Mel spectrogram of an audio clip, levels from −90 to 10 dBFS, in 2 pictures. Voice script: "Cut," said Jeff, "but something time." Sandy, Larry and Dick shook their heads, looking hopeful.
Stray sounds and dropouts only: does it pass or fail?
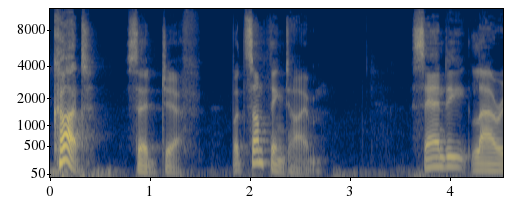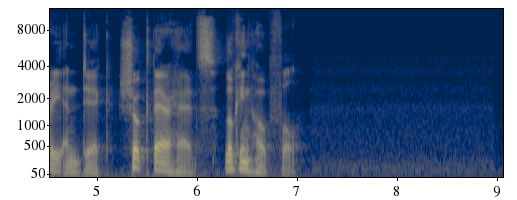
pass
